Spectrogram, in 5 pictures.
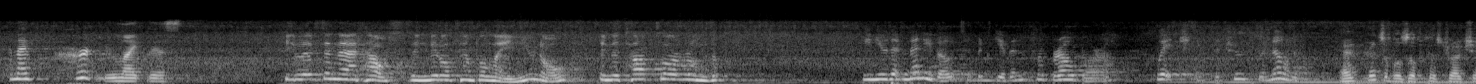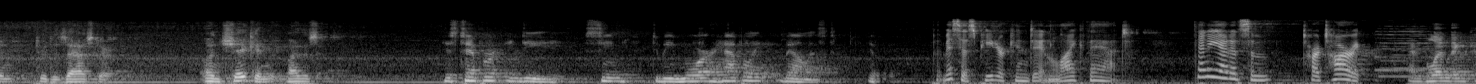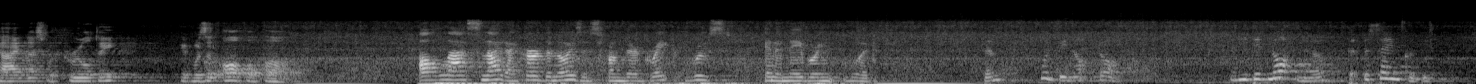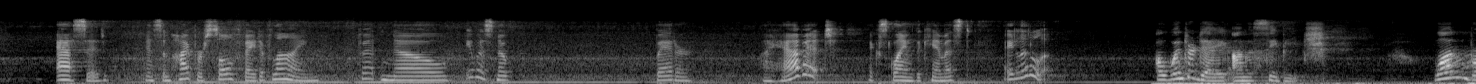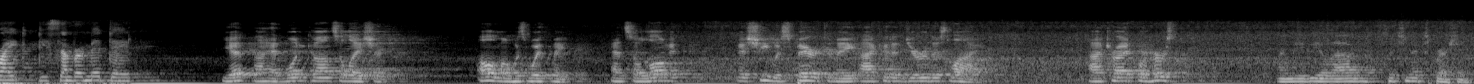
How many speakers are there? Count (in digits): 8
